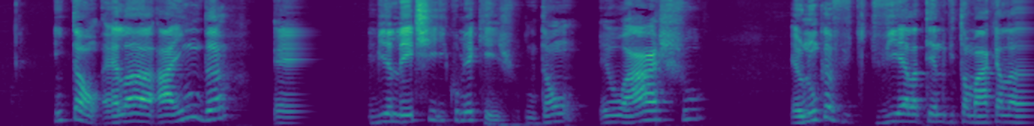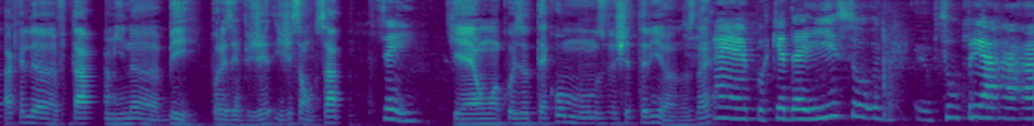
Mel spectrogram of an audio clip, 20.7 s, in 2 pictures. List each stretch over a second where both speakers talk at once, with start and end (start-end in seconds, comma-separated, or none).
none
